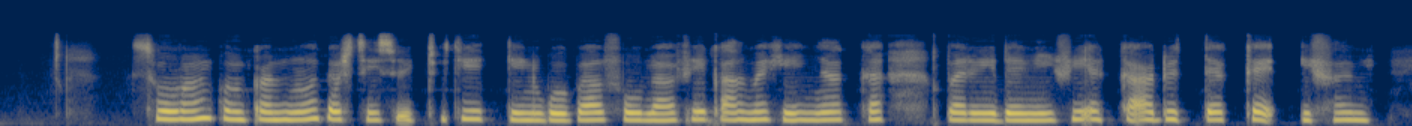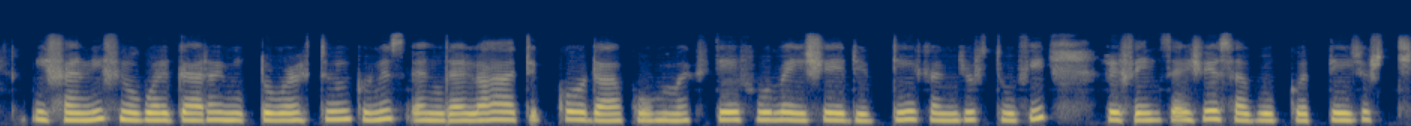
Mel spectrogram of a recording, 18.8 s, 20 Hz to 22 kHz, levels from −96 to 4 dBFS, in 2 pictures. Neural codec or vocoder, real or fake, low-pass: codec, 16 kHz, 1 kbps, FunCodec, trained on LibriTTS, 50 frames a second; fake; 7.2 kHz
